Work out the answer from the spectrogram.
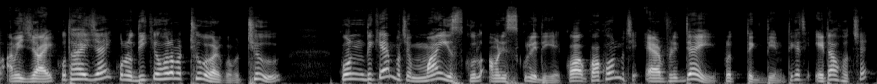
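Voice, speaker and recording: A man teaching English grammar to beginners, asking questions and answering them himself, reading example sentences slowly. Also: fairly high pitch, no echo, studio quality. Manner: addresses viewers as friends.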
